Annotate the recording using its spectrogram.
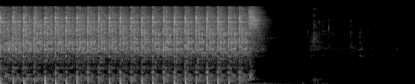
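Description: Sweeney Special Effects Capsule Launcher, a pneumatic rapid-fire gun running on compressor air, cycling on full auto with the trigger held: a loud, rapid, evenly spaced string of clacks from its pneumatic ram and firing valve, over a hiss of exhausting air. It stops abruptly about two and a half seconds in.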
